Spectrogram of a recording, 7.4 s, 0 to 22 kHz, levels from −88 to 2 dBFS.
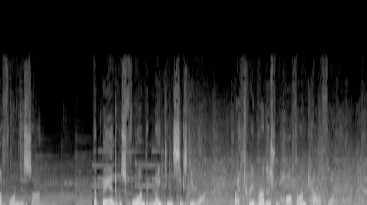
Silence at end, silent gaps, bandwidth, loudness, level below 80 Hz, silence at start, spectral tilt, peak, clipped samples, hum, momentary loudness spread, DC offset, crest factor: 0 s; none; 16 kHz; -23 LUFS; -50 dBFS; 0 s; -4.5 dB/octave; -6 dBFS; under 0.1%; none; 14 LU; under 0.1%; 18 dB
